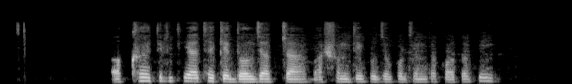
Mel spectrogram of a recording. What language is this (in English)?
Bangla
